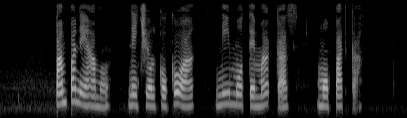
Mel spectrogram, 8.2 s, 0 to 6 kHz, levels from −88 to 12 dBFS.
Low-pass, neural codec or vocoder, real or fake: 5.4 kHz; none; real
